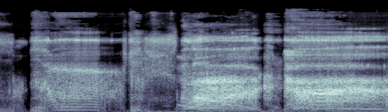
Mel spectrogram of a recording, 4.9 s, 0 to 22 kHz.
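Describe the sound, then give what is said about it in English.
A person imitates a dog's growl during a tabletop role-playing game, the dog turning on a villager: several sustained, rough, guttural snarls with short breaks between them, growing louder and harsher toward the end. No other sounds accompany the voice. “Yep, Angry Villager 4 has just got his throat ripped out, and the dog's then turning on Angry Villager 14, growling.”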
